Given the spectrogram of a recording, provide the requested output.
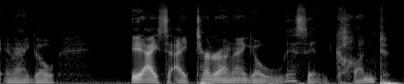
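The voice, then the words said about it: Whispering. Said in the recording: “I'm whispering right now, like someone's near me”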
